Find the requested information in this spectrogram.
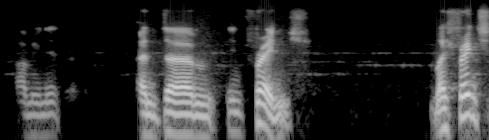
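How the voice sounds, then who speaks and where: Here a man talks with a Welsh accent. The sound is dry and close, with no echo. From Wales. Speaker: stage actor. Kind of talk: casual interview chat. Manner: halting, many repeated words and fillers.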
